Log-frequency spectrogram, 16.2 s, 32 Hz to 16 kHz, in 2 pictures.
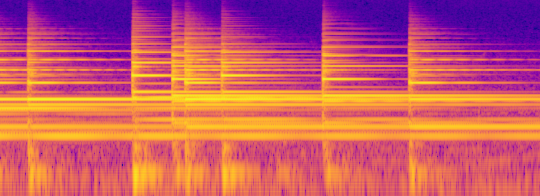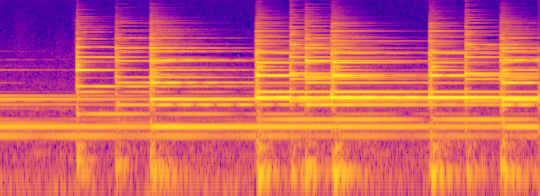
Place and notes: Beffroi de Bergues - Département du Nord
Maître carillonneur : Mr Jacques Martel
13 June, 11:15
